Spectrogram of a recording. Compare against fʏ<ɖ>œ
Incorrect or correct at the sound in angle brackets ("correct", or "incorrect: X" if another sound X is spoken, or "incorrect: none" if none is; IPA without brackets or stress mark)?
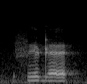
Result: correct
